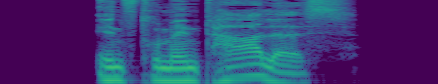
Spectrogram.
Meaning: strong/mixed nominative/accusative neuter singular of instrumental
- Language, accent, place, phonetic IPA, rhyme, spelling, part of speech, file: German, Germany, Berlin, [ˌɪnstʁumɛnˈtaːləs], -aːləs, instrumentales, adjective, De-instrumentales.ogg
